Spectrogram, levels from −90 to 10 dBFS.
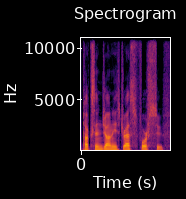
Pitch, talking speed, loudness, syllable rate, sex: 135 Hz, 170 wpm, -17 LUFS, 4.0 syllables/s, male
